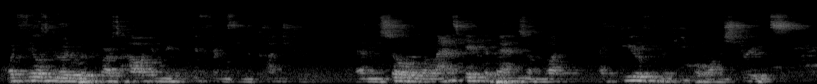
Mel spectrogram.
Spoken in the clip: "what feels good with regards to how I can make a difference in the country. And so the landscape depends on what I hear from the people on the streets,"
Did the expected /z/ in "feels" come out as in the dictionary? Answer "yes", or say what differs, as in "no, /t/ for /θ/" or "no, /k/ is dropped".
yes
